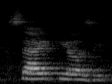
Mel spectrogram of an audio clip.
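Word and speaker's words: psychology: साइक्लोजी, इसी तरह से वर्ड आप देखिए कि ठीक एस से पहले पी साइलेंट हुआ, लिखेंगे जरूर इसे।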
